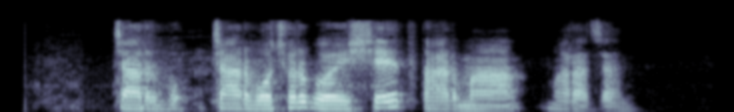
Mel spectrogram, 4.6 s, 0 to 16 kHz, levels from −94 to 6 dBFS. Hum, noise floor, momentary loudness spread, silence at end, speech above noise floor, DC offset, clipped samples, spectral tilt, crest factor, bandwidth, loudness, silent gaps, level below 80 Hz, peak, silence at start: none; -87 dBFS; 10 LU; 0.7 s; 71 dB; under 0.1%; under 0.1%; -4.5 dB/octave; 16 dB; 8 kHz; -17 LUFS; none; -62 dBFS; -2 dBFS; 0.7 s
